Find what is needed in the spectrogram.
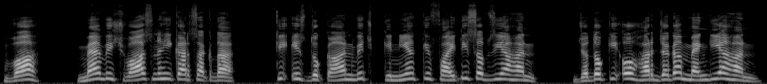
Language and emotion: Punjabi, surprised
